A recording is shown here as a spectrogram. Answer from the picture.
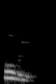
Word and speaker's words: público: Por ejemplo, yo uso la palabra público. Público, cuando lleva la mayor fuerza de voz en la antepenúltima sílaba, hace referencia a persona.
